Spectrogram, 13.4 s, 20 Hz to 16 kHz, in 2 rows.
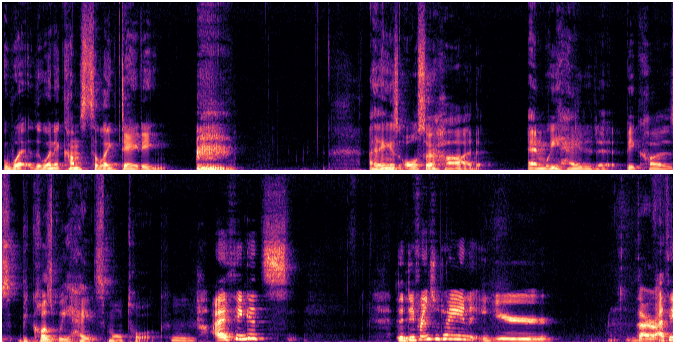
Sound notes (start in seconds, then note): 1.9 clears throat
